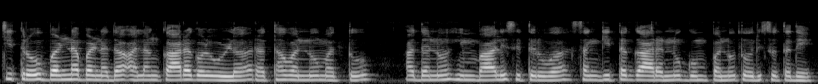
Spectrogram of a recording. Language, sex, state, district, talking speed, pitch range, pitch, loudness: Kannada, female, Karnataka, Bidar, 80 wpm, 200-215 Hz, 205 Hz, -17 LUFS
